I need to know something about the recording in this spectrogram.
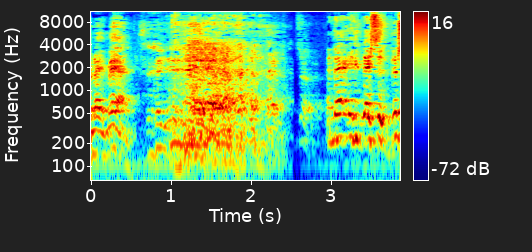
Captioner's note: participants laughing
